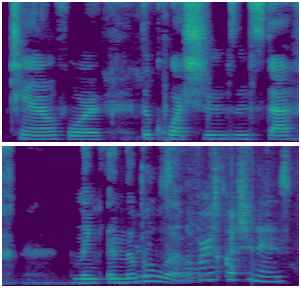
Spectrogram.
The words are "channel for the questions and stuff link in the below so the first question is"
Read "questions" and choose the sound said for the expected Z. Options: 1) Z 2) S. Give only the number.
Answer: 1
